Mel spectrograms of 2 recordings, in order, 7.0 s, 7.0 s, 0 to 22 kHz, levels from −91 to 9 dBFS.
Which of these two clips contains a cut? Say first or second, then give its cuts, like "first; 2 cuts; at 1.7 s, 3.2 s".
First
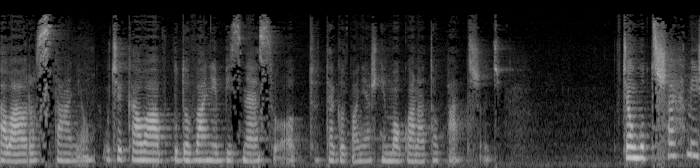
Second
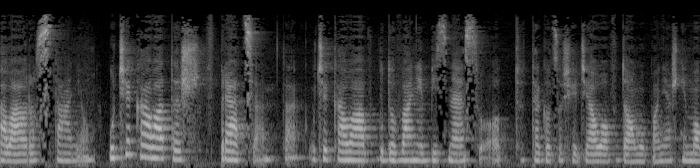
first; 2 cuts; at 1.0 s, 3.5 s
